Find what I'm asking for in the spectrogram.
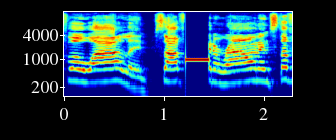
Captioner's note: beep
